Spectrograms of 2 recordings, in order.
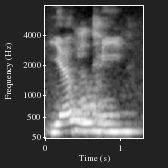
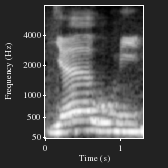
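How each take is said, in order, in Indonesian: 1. Vokal setelah y dibaca pendek. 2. Vokal setelah y dipanjangkan. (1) "tapi yaumi" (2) "Jangan yaumi; Ya-nya jangan dipanjangkan"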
